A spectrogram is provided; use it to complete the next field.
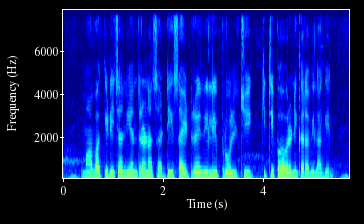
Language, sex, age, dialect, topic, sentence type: Marathi, female, 18-24, Standard Marathi, agriculture, question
